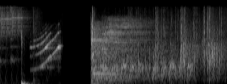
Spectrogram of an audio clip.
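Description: Cartoon comedy sound effects from a TV show's title sequence: a low thump and a quick rising 'boing', a split-second cut to silence, then a sharp hit into busy jingle music.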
